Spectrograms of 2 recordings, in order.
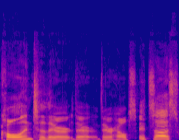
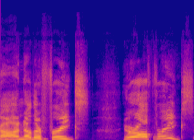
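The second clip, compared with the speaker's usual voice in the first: very high, shrill scream rising in pitch; 10 semitones higher, 5 dB louder than usual. Voicing a prisoner who interrupts a sermon: screaming. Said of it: "He screams in his head".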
